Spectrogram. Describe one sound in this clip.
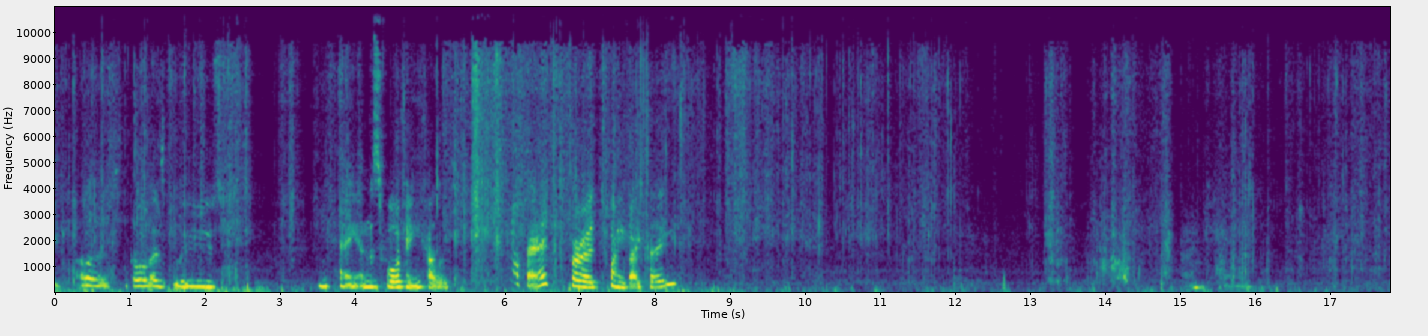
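Plastic packaging crinkles and rustles as it is handled.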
